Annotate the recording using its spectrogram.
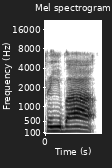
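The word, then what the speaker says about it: рыба: মিয়াসো মানে মাংস মাংস মিট মাছ মাছকে রাসায়নে কি ডাকা হয় মাছের রাশি রাখা হয় রিবা রিবা মানে হল মাছ রিবা মানে মাছ দেখুন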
